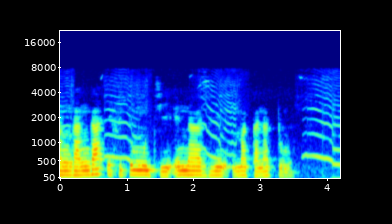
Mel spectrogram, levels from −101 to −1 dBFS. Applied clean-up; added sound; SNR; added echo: none; Dog; 19 dB; none.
